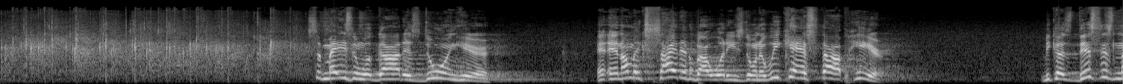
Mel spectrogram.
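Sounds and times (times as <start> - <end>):
audience clapping: 0.0 - 3.2
speech: 3.1 - 5.1, 6.0 - 9.0, 10.4 - 11.2.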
